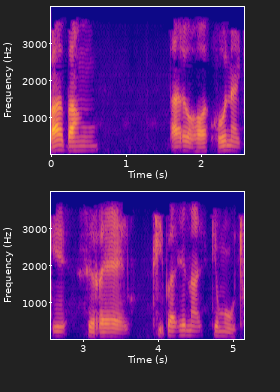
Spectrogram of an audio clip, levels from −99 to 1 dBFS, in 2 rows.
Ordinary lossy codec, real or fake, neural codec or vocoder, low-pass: MP3, 32 kbps; fake; codec, 16 kHz, 4 kbps, X-Codec, HuBERT features, trained on LibriSpeech; 3.6 kHz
